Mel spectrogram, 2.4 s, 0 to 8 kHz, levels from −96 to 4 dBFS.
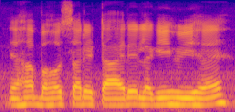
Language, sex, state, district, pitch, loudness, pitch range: Hindi, male, Arunachal Pradesh, Lower Dibang Valley, 135 Hz, -12 LUFS, 130-140 Hz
